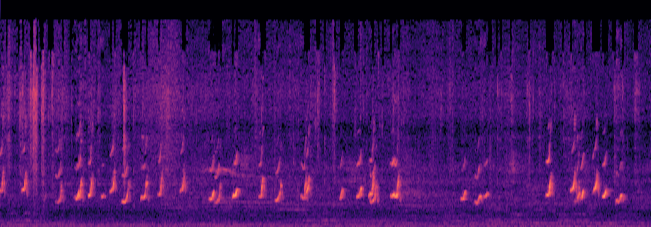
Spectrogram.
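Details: Baby chicks outdoors, chirping in short high peeps, many scattered overlapping notes, some rising or falling, over steady low background rumble.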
